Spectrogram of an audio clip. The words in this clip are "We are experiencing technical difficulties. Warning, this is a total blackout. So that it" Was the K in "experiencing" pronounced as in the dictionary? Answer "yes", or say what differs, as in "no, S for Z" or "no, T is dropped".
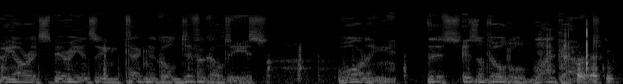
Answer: yes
